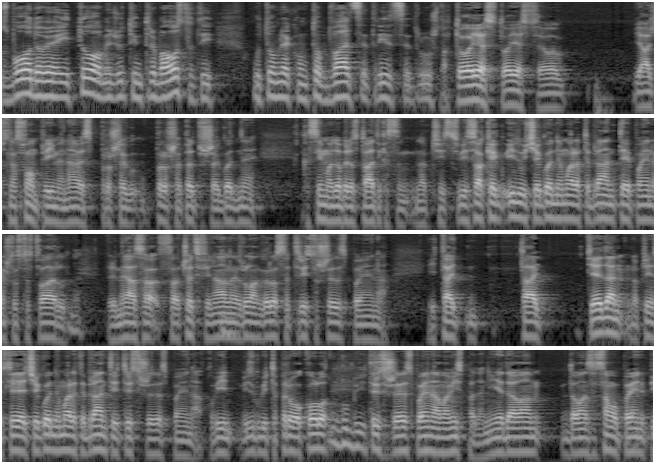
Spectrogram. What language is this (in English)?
Croatian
